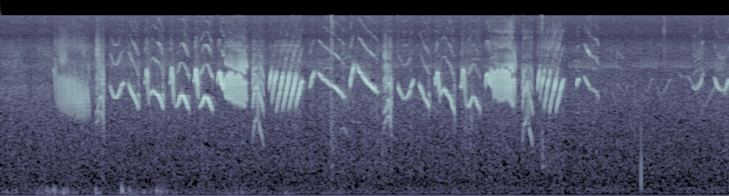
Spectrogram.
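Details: Chestnut-bellied Seed Finch, a pardo (brown) bird, giving the Trola or Trolinha song: a quick run of looping whistled notes rising and falling, broken by short buzzy bursts, while a chick peeps.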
